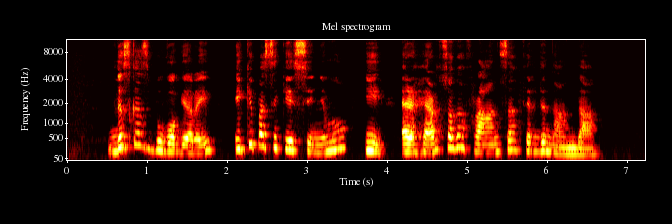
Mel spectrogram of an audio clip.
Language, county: Lithuanian, Panevėžys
